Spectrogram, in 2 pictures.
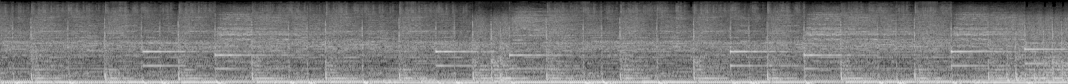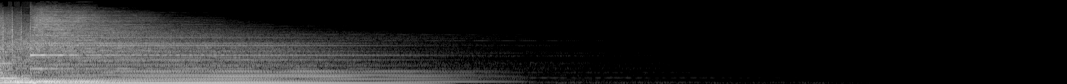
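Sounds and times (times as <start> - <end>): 
off vocal instrumental music: 0.0 - 15.8.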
